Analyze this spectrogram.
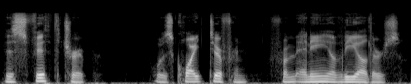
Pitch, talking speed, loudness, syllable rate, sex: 115 Hz, 160 wpm, -18 LUFS, 5.0 syllables/s, male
